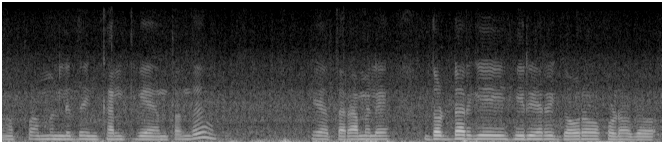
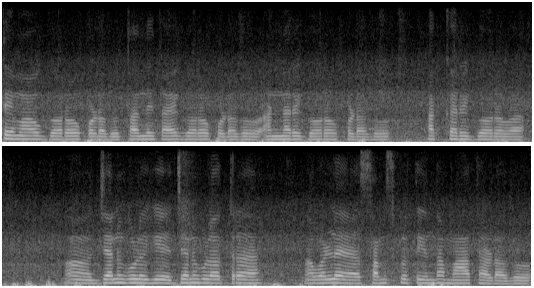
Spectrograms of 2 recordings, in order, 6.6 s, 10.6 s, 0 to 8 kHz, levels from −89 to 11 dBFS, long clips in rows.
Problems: background sounds at intervals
